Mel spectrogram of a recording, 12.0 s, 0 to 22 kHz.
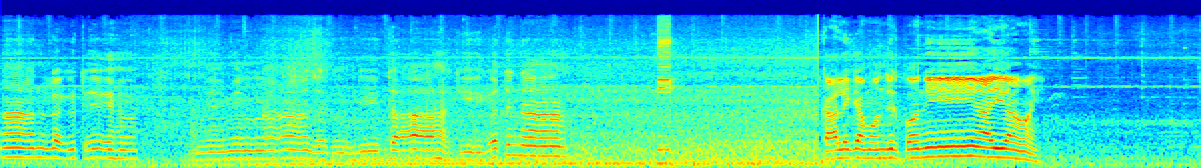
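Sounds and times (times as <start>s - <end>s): scooter engine and road rumble: 0.0s - 12.0s
voice: 8.2s - 10.4s.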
